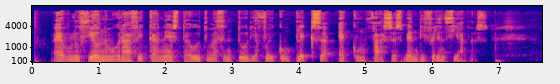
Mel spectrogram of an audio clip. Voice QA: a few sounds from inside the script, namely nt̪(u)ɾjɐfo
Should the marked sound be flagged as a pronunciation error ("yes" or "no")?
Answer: no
